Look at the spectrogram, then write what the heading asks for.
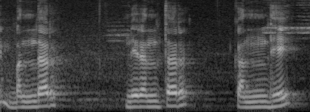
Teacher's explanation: अनुस्वार वाले जो शब्द हैं उनको बोलने में जो हवा है नाक से निकलती है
